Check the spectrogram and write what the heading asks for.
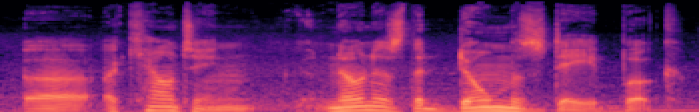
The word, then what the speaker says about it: Domesday: accounting known as the domesday book sounds like Doomsday but it's spelled D o m s d a y Dom day I don't know if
